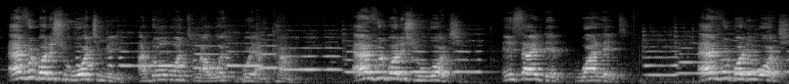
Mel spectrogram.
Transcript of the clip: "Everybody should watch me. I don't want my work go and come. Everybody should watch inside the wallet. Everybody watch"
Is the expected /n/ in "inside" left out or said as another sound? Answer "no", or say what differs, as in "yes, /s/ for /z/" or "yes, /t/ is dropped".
no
